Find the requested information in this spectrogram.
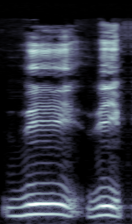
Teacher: রি, রি, পাতলা করে উচ্চারণ করতে হবে, মোটা হবে না কিংবা শক্ত করা যাবে না।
